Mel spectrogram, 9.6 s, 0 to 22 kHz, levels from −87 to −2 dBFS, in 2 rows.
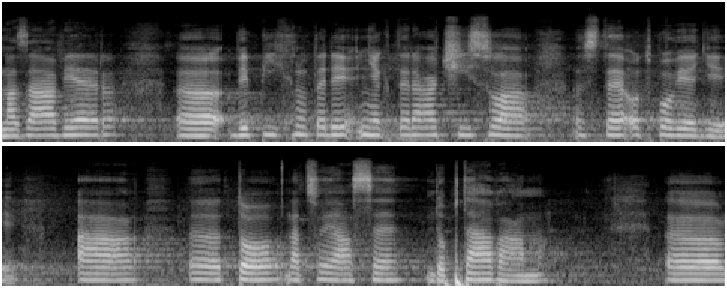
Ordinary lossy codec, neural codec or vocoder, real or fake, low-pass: Opus, 64 kbps; none; real; 14.4 kHz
